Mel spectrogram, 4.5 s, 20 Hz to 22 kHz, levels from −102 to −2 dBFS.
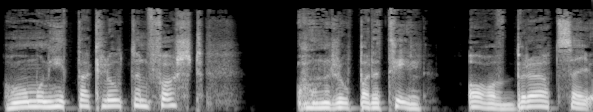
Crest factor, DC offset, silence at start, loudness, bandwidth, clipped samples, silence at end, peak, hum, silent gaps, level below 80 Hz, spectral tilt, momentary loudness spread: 14 dB; under 0.1%; 0.05 s; -16 LUFS; 17 kHz; under 0.1%; 0 s; -2 dBFS; none; 2.06-2.10 s; -50 dBFS; -5.5 dB/octave; 8 LU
